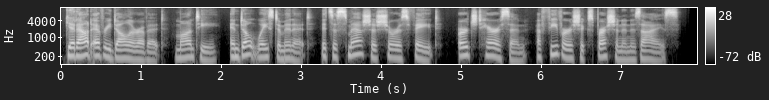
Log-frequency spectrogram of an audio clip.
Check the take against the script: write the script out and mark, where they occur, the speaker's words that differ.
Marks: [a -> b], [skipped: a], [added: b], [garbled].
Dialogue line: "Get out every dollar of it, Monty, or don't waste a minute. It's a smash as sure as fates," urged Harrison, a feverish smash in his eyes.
"Get out every dollar of it, Monty, [or -> and] don't waste a minute. It's a smash as sure as [fates," -> fate] urged Harrison, a feverish [smash -> expression] in his eyes.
